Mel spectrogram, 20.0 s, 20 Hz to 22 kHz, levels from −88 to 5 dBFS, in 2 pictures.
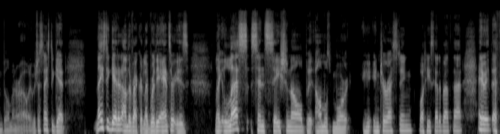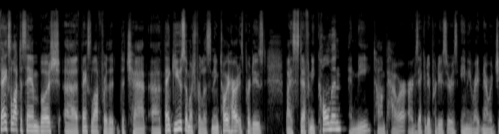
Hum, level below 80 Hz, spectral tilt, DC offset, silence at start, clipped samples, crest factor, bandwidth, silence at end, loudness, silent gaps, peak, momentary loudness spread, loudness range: none; -62 dBFS; -5 dB/octave; under 0.1%; 0 s; under 0.1%; 18 dB; 15.5 kHz; 0 s; -29 LUFS; none; -12 dBFS; 10 LU; 4 LU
